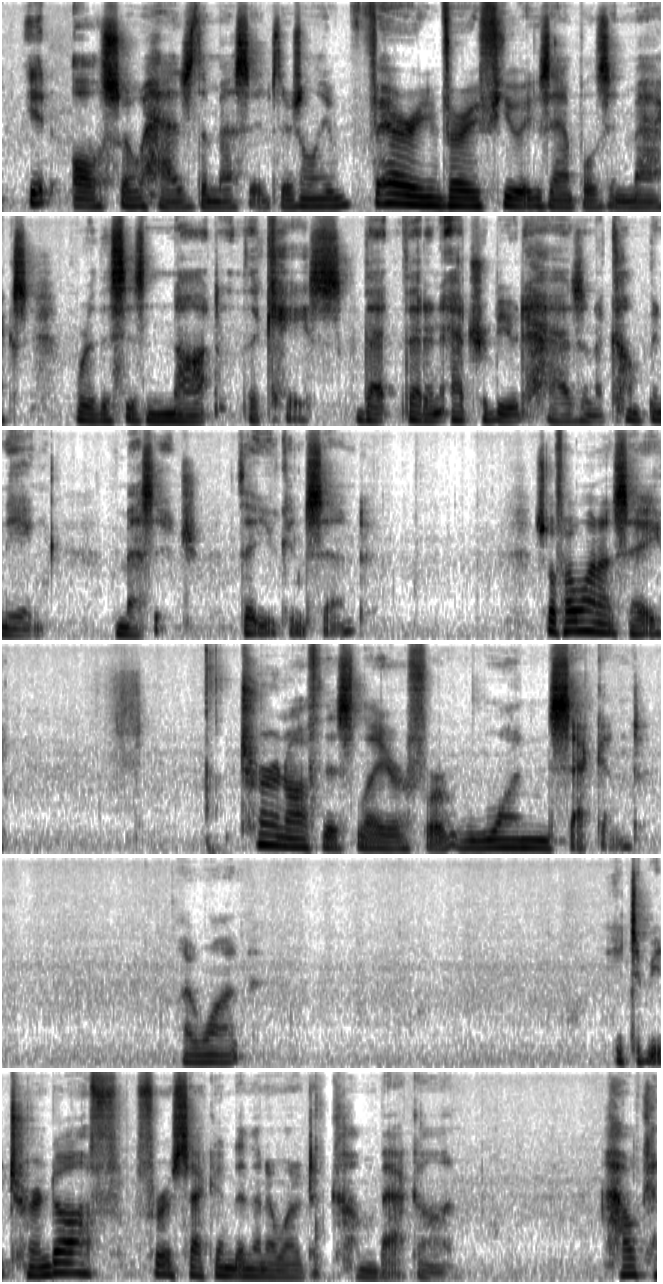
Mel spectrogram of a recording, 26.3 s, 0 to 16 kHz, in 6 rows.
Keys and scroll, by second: 14.5 0, 19.6 1.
